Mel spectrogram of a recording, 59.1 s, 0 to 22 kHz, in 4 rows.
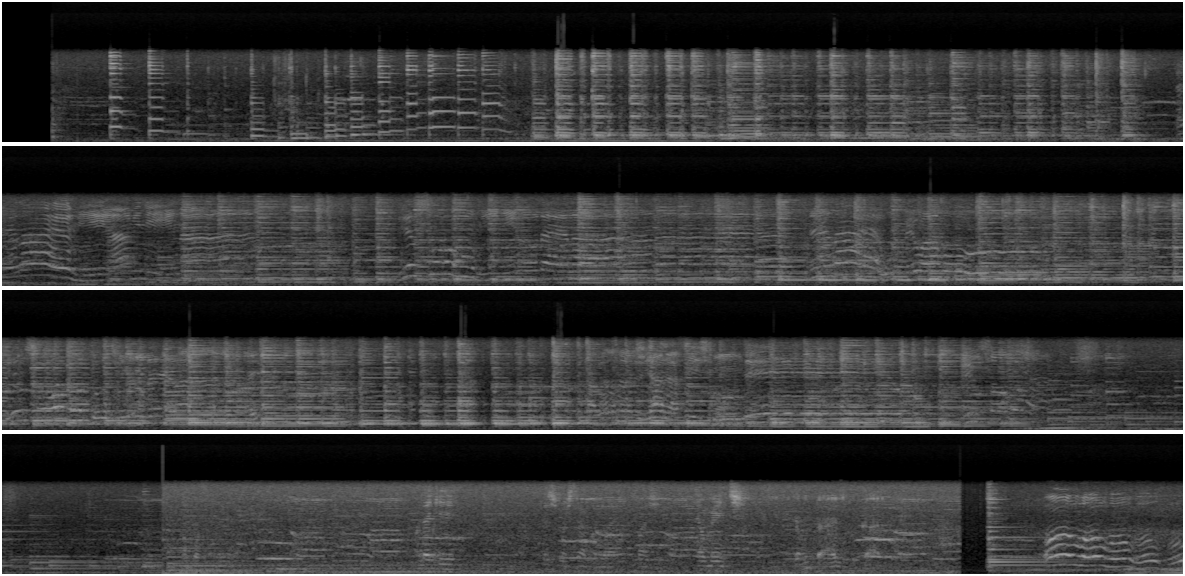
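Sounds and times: acoustic guitar strumming: 0.6 - 59.0
person singing: 13.9 - 44.6, 45.4 - 53.8, 54.6 - 59.0.

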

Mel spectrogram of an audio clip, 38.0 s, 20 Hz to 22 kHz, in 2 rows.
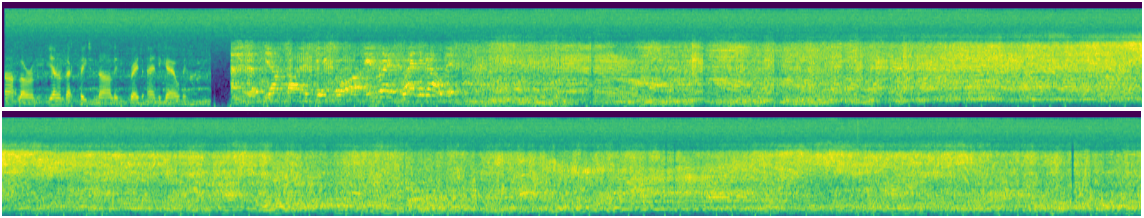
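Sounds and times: motorcycle engines racing: 0.1 - 37.9.

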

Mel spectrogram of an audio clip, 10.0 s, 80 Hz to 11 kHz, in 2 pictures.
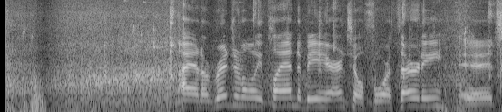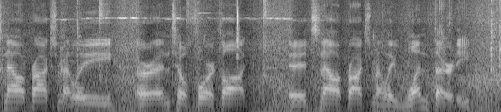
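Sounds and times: wind rumble on microphone: 0.1 - 1.8, 4.2 - 4.9
passing cars rushing: 0.1 - 10.0
man talking: 1.8 - 9.8.

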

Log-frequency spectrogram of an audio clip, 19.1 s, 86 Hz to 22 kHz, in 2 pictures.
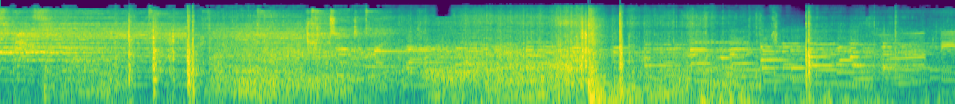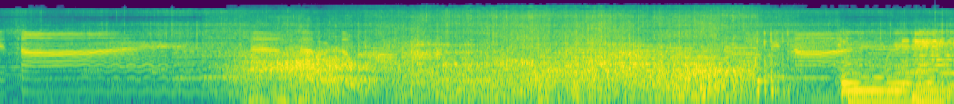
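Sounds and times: background music: 0.0 - 12.5, 15.8 - 19.0
skateboard wheels rolling on asphalt: 0.0 - 19.0
skateboard clacks: 1.1 - 9.2, 11.4 - 19.0.

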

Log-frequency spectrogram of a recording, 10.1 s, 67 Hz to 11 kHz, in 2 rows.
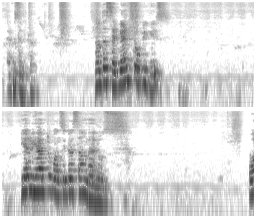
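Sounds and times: duster rubbing on whiteboard: 1.0 - 6.3, 7.2 - 10.0.

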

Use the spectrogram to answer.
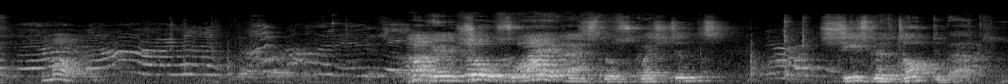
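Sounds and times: young child talking: 0.0 - 4.5, 7.6 - 8.4
amplified preaching: 4.0 - 7.3.

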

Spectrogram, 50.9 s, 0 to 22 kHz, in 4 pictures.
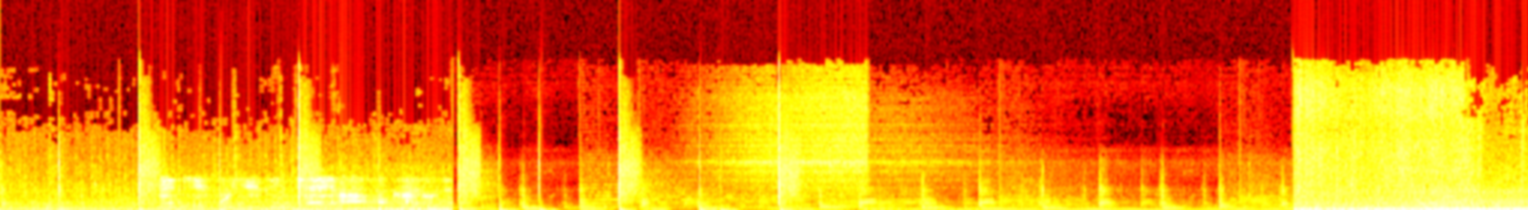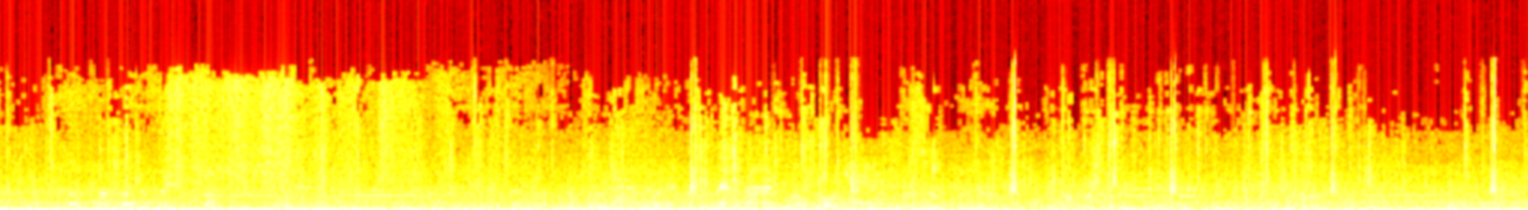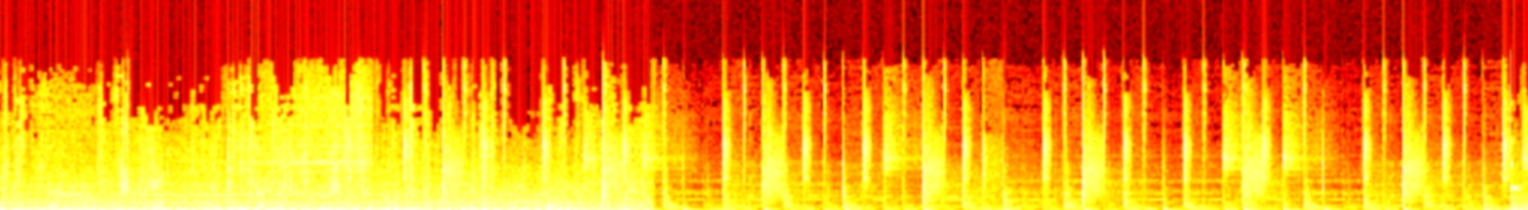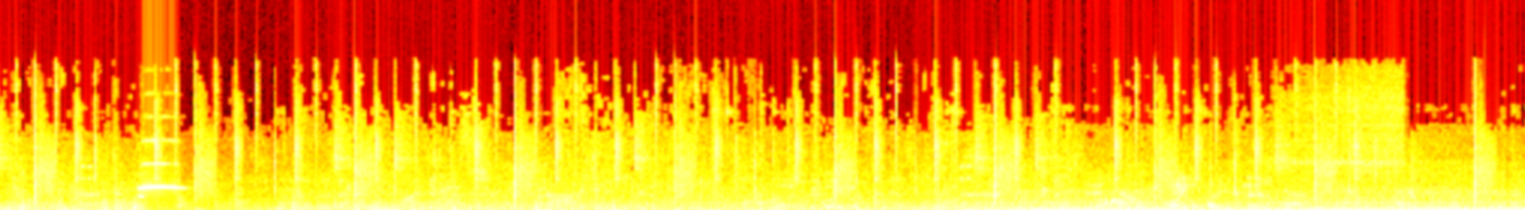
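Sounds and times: railcar engine drone: 0.0 - 3.8, 10.8 - 31.0, 38.0 - 50.9
train rumbling: 0.0 - 3.8, 10.8 - 31.0, 38.0 - 50.9
high whistle tone: 39.3 - 39.8.

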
